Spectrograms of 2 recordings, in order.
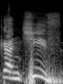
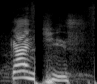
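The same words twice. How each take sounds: First: The stress is on the second syllable. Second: The stress is on the first syllable. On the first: This is what the basic stress rule predicts. The speaker calls it wrong. "Debería de jalar el acento. Debería ser canchis. Pero no es canchis" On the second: This is how the word is actually said. The speaker calls it right. "es canchis"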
